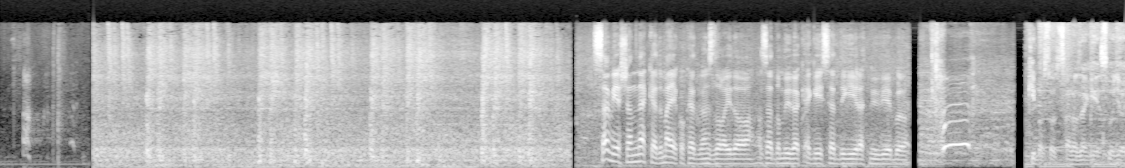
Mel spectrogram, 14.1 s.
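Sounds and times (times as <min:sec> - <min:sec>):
train rumble: 0:01.2 - 0:07.2
wheels knocking over rail joints: 0:01.2 - 0:07.2.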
